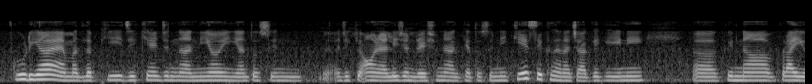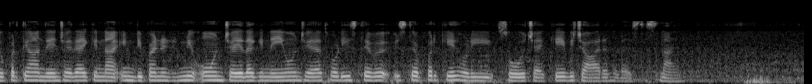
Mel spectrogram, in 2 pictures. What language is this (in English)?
Dogri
